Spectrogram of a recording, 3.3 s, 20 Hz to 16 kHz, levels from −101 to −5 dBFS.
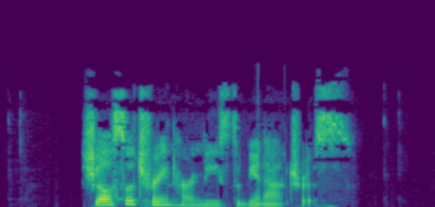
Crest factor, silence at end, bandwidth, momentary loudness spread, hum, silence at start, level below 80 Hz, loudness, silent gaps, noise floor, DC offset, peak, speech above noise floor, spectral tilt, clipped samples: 22 dB; 0.65 s; 10.5 kHz; 11 LU; none; 0.6 s; -64 dBFS; -23 LUFS; none; -70 dBFS; under 0.1%; -4 dBFS; 46 dB; -2 dB/octave; under 0.1%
